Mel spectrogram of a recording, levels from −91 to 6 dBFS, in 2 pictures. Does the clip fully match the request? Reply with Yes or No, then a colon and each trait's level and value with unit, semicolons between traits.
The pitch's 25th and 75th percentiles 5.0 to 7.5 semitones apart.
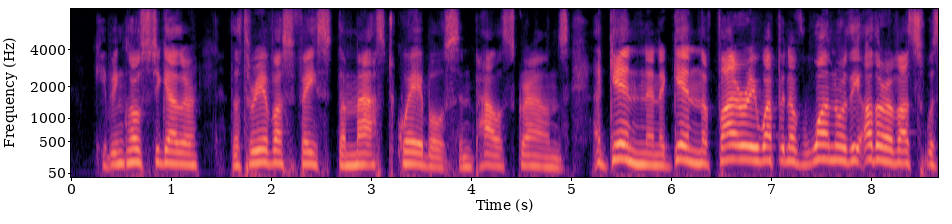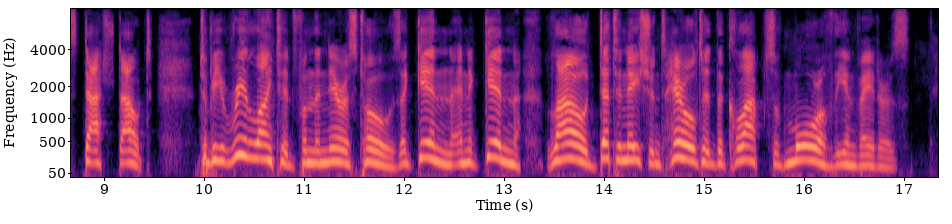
Yes: average, 5.3 semitones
